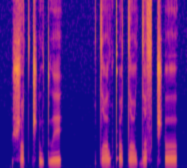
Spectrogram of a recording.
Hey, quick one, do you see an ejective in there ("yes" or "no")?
yes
